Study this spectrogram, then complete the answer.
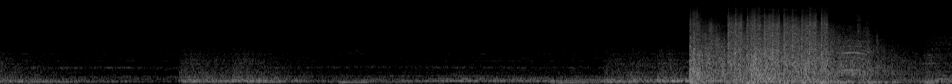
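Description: MG42 machine gun fire in Company of Heroes, a World War II strategy game, rattles amid a busy battle soundscape, swelling into a loud, dense stretch of sustained automatic bursts near the end.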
